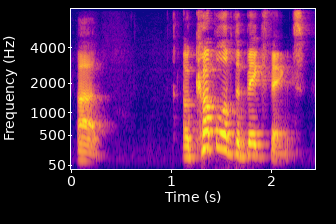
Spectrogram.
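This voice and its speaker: A man's voice: a little high, huge pitch swings, normal speed, sharp tone. A man hosting his own channel, chatting casually and wryly about travel news, with frequent "uh" fillers. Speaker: YouTube host.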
